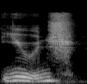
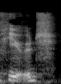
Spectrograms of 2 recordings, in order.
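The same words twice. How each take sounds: First: The word starts without an H sound. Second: The word starts with an H sound. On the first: "the H is often dropped in some American dialects" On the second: "instead of huge"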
